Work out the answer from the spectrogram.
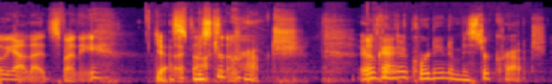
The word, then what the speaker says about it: Crouch: Is it Crouch? Oh, C R O U C H like you crouched on the floor.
